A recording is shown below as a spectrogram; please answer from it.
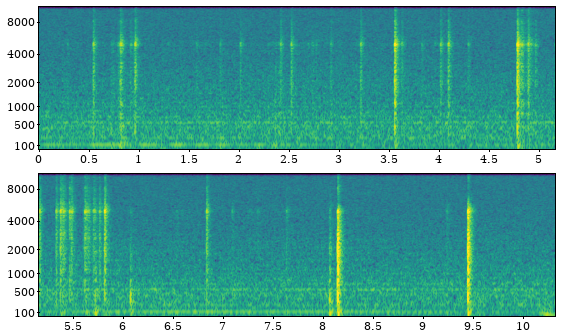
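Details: Philips console stereo receiver: irregular sharp pops and crackles over a low steady hum at the output; traced with a scope, with power supply dips suspected but unconfirmed.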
